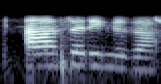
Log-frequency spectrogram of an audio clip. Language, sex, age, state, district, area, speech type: Tamil, female, 45-60, Tamil Nadu, Pudukkottai, rural, conversation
